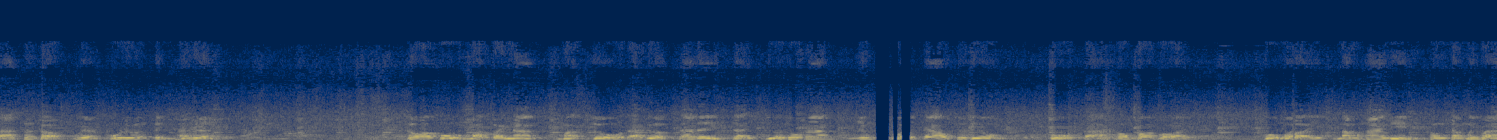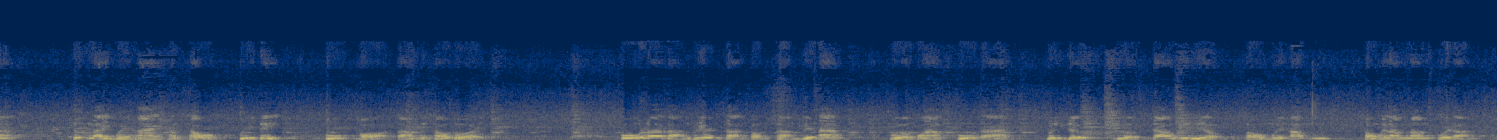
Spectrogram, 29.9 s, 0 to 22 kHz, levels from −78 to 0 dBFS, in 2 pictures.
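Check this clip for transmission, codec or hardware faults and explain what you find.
One fault is present. Between 8.76 and 9.17 s, a digital broadcast dropout occurs. The receiver muted failed frames, leaving short silent holes with 8 ms fades, about 256 ms lost, the longest 128 ms.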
